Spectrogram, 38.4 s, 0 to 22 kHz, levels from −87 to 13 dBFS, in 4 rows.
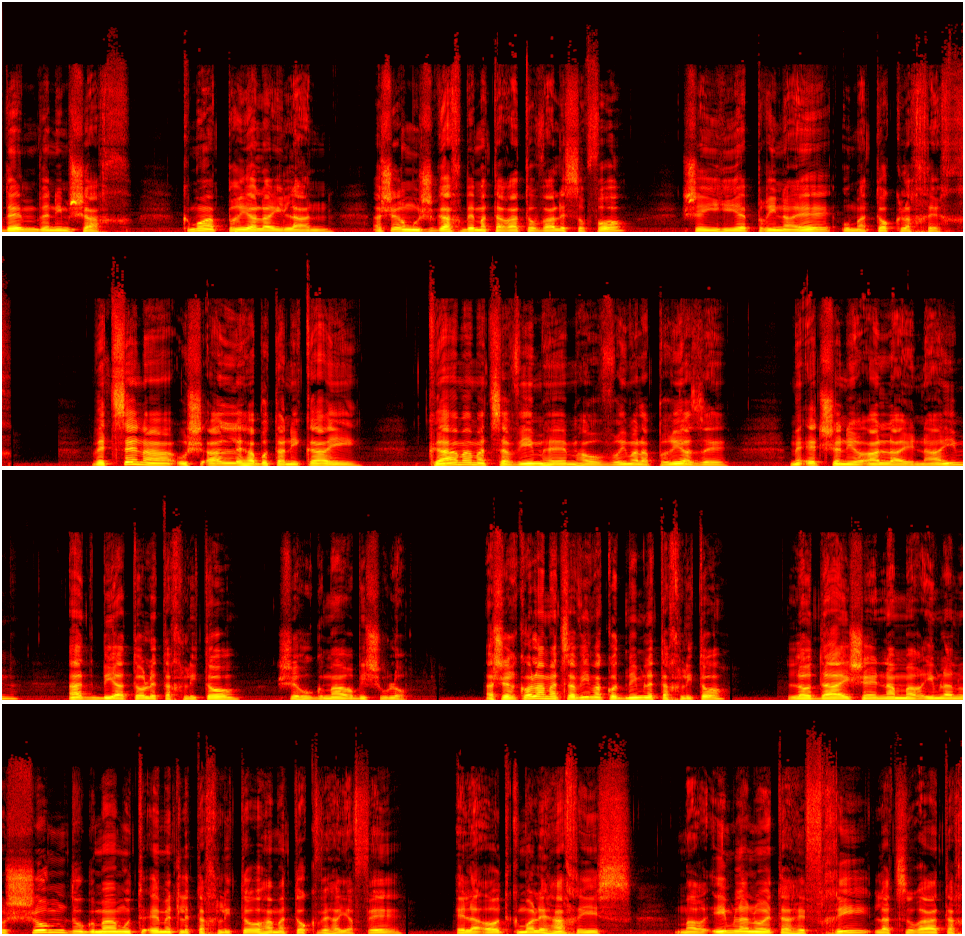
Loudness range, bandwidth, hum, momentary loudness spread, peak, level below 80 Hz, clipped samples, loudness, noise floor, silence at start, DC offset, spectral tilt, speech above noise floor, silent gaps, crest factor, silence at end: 4 LU; 17 kHz; none; 10 LU; -2 dBFS; -48 dBFS; under 0.1%; -19 LUFS; -59 dBFS; 0 s; under 0.1%; -6 dB/octave; 40 dB; none; 18 dB; 0 s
